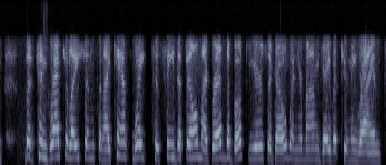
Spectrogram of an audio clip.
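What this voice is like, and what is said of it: Emotional, choked-up voice. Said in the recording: “I'm sorry I'm getting emotional”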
